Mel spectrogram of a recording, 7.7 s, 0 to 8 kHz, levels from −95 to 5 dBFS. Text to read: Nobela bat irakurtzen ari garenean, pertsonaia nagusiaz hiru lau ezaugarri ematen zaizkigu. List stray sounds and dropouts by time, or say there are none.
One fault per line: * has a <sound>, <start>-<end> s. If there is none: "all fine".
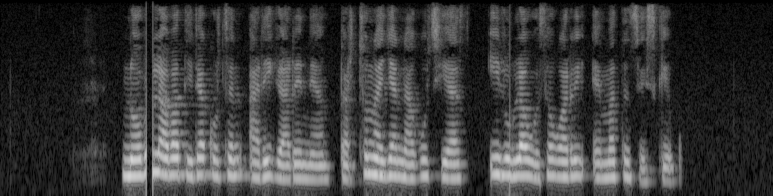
* has a dropout, 1.5-1.5 s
